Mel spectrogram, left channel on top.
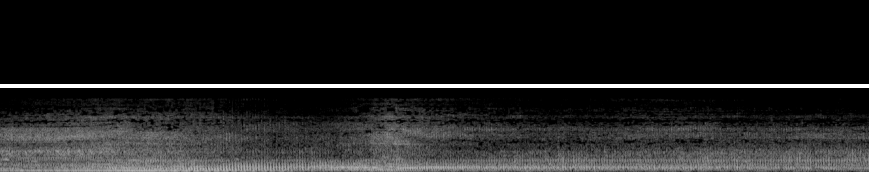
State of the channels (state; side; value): silent; left; digital silence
